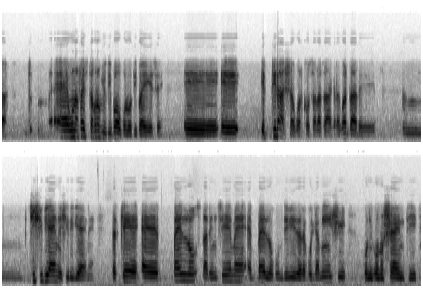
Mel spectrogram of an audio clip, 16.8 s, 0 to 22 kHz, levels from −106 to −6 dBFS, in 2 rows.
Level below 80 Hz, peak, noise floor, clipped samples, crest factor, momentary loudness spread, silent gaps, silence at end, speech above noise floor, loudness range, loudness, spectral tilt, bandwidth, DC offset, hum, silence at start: -56 dBFS; 0 dBFS; -37 dBFS; under 0.1%; 14 dB; 16 LU; none; 0.1 s; 23 dB; 4 LU; -13 LUFS; -7.5 dB/octave; 4.4 kHz; under 0.1%; none; 0 s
